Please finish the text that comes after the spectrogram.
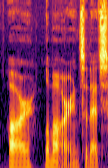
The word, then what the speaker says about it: R.LUM.R: those are all capital uh correct uh it's r lamar okay so his name is i should i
